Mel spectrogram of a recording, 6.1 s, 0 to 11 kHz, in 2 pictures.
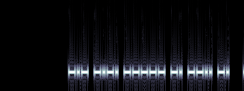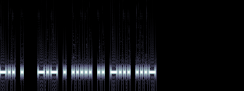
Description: Morse code, heard as a keyed tone, about 48 wpm, 700 Hz. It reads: KC0NZN DE KE5IBV
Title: USA Callsign DE Callsign 45wpm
